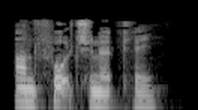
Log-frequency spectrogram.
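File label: "unfortunately", British; Space, the planets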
